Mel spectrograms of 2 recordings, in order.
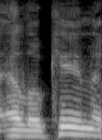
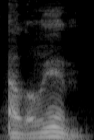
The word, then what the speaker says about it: Elohim: The Elokim Acherim, because actually I'm told that we're talking about idolatry, you always pronounce this Elohim.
